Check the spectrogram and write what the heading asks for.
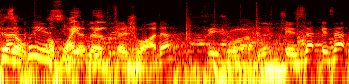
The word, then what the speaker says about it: feijoada: So if I'm not mistaken, the national dish is pronounced feijoada. Feijoada. Feijoada. Feijoada. I don't know. My Portuguese isn't great.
